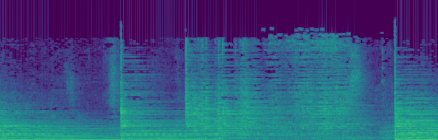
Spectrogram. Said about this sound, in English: That's so much better. That's what a gong's supposed to sound like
